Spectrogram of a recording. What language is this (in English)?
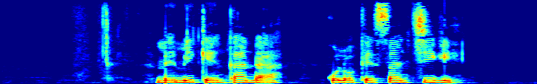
Mpiemo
